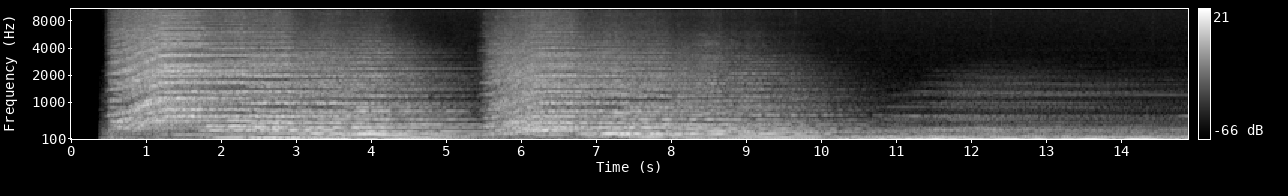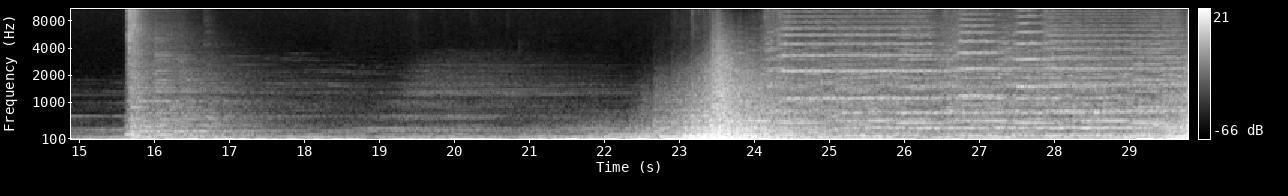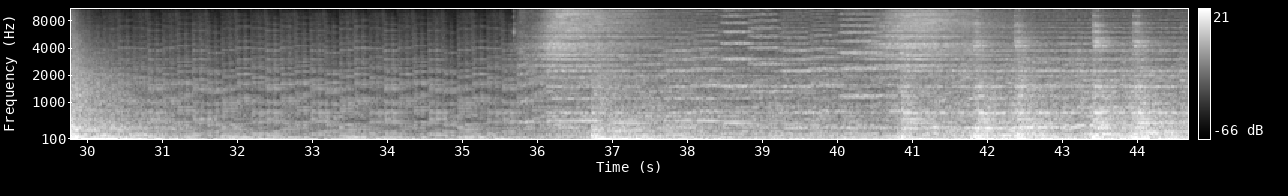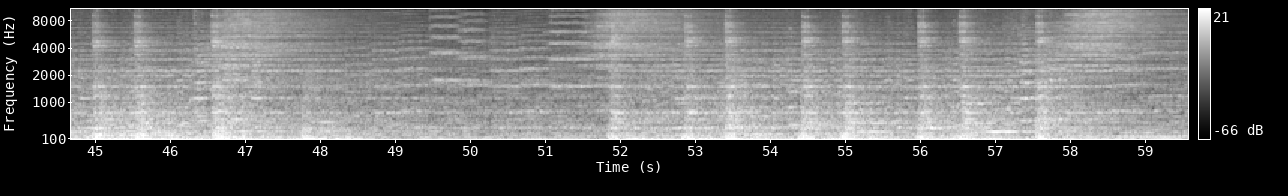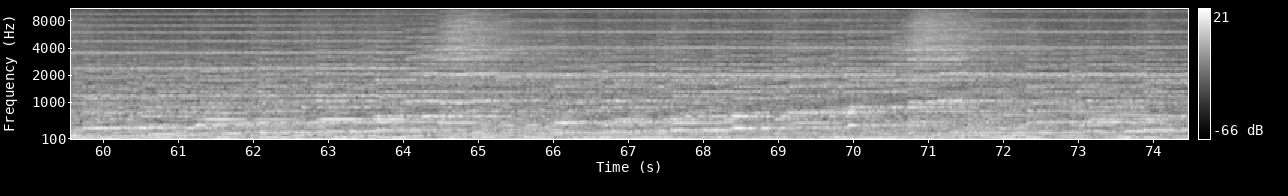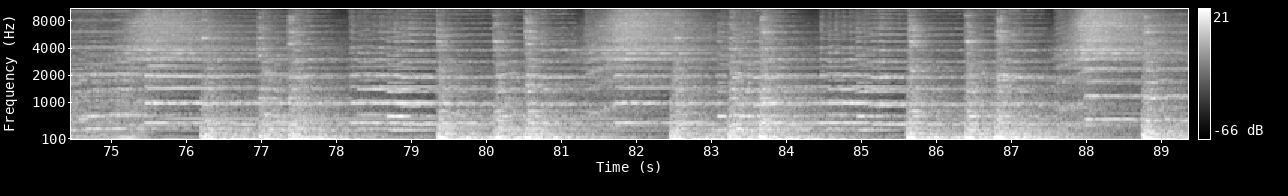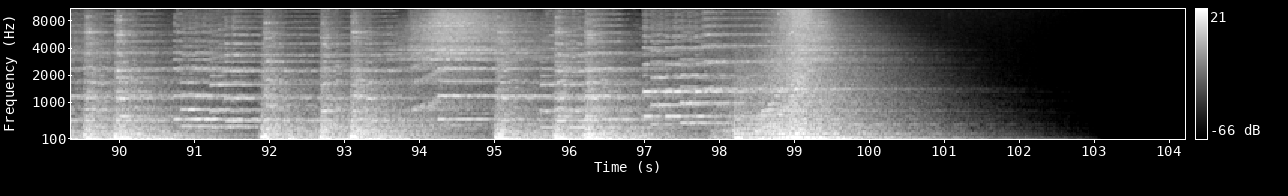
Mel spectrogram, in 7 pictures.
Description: dark thriller score
aggressive thriller elements with edgy character
original stereo session mixes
